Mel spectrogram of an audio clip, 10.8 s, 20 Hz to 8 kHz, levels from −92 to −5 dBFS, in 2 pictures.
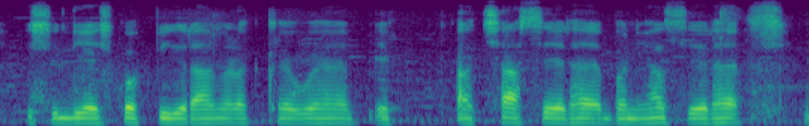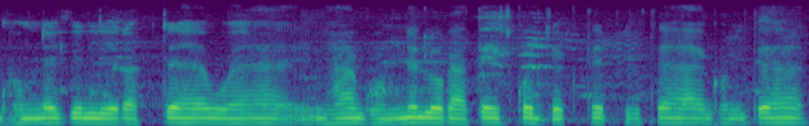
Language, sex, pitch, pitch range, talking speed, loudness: Bajjika, male, 110 Hz, 110-115 Hz, 180 wpm, -31 LUFS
